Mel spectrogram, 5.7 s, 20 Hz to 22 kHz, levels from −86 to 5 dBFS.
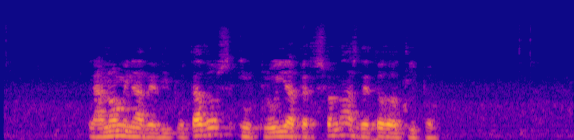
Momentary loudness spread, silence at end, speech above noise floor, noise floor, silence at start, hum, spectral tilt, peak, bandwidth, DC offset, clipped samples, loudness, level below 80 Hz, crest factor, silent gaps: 12 LU; 1.35 s; 36 dB; -58 dBFS; 0.9 s; none; -9 dB/octave; -4 dBFS; 6.6 kHz; under 0.1%; under 0.1%; -23 LUFS; -54 dBFS; 20 dB; none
